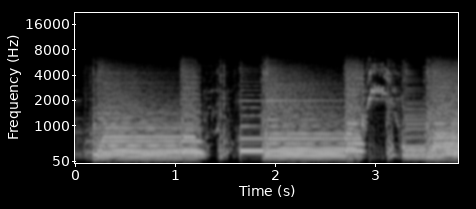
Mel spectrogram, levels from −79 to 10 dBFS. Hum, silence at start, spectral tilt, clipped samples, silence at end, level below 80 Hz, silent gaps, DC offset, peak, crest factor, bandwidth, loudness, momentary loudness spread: none; 0.1 s; -7.5 dB/octave; under 0.1%; 0 s; -66 dBFS; none; under 0.1%; -8 dBFS; 12 dB; 6.6 kHz; -20 LUFS; 7 LU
